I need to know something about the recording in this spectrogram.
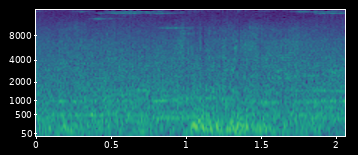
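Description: Steady rumble of rushing air and ride motion on the onboard microphone of a slingshot ride capsule.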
